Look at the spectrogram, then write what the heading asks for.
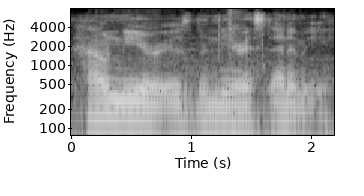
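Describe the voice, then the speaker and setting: A man's voice: medium pitch, moderate pace. A man talking casually as a player in a tabletop roleplaying game, stating his moves. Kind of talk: casual in-game play talk. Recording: dull lo-fi mic, music behind.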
